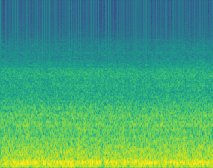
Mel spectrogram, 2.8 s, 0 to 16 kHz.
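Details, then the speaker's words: 1988 Chevrolet Cavalier Z24 cruising at a steady 65 mph on cruise control, heard from inside the cabin: only a smooth, low road-and-engine rumble with no wind leaking through the seals and no dashboard or door rattles, a normal quiet cabin. "what you're hearing is silence there's no wind leaking through the seals there's no rattling from the plastic dashboard or the plastic doors"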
